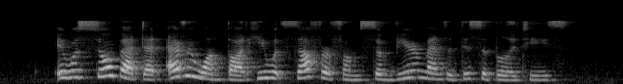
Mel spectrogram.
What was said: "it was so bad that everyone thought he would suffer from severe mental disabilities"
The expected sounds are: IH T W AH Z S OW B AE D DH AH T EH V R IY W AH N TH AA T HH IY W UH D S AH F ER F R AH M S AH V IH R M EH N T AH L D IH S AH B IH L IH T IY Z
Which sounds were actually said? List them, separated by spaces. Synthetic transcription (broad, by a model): IH T W AH Z S OW B AE D DH AH T EH V R IY W AH N TH AA T HH IY W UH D S AH F ER F R AH M S AH V IH R M EH N T AH L D IH S AH B IH L IH T IY Z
